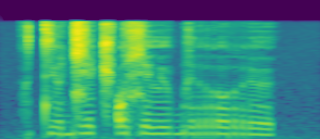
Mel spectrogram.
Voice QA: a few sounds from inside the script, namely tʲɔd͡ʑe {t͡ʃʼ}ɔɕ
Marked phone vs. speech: correct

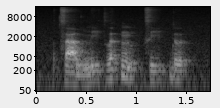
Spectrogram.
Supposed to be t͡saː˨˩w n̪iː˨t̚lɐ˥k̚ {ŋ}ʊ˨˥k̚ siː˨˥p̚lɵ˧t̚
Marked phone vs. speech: correct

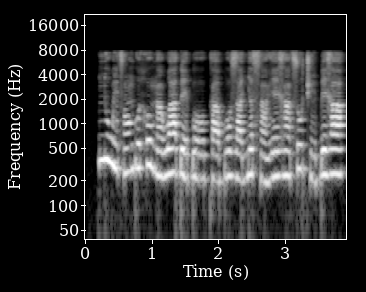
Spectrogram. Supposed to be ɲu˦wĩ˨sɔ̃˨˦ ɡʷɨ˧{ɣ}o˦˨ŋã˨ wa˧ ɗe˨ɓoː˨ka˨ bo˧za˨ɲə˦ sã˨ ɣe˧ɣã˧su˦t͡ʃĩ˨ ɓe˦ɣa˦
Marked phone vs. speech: incorrect: h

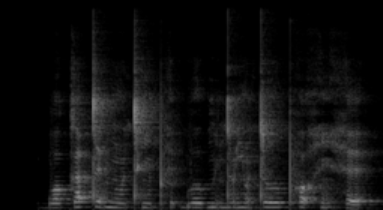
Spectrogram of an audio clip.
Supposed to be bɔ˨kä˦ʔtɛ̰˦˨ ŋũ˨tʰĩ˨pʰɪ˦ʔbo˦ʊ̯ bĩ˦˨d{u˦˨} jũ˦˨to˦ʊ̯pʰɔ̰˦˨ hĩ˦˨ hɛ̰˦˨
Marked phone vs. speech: incorrect: ũ˦˨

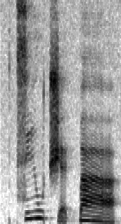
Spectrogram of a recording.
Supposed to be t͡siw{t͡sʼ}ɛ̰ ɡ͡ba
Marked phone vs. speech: incorrect: t͡ʃ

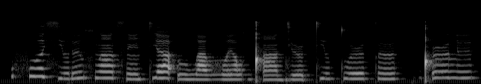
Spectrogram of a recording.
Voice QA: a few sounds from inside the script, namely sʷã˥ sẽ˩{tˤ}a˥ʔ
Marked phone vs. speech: incorrect: tʲ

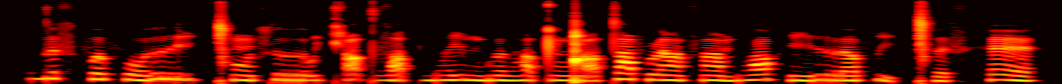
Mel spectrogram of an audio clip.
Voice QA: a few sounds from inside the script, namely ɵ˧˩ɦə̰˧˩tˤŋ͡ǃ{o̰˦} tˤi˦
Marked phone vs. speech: incorrect: o̰˨˩˦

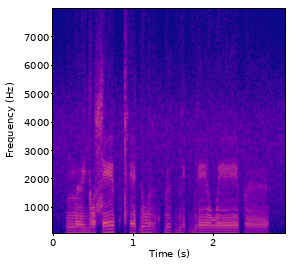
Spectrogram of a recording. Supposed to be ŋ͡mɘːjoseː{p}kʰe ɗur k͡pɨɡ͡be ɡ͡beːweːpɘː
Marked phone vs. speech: correct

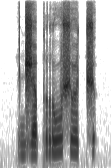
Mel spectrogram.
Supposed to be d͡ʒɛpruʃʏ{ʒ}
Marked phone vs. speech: incorrect: t͡ʃ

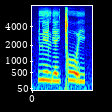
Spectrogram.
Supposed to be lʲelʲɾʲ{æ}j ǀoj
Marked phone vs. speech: correct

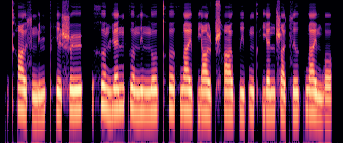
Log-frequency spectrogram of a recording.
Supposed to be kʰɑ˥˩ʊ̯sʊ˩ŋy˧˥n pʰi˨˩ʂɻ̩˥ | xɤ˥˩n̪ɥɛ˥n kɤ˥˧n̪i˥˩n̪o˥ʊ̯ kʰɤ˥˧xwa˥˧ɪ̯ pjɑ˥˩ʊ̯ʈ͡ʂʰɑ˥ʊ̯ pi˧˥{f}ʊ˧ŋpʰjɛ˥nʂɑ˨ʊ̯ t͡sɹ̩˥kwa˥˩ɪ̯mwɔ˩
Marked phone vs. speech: incorrect: p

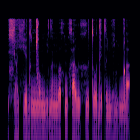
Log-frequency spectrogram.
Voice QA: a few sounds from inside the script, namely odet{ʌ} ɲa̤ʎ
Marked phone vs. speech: correct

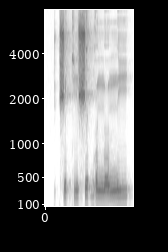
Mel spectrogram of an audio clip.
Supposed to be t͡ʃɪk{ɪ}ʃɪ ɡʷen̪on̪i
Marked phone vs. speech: incorrect: i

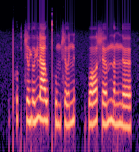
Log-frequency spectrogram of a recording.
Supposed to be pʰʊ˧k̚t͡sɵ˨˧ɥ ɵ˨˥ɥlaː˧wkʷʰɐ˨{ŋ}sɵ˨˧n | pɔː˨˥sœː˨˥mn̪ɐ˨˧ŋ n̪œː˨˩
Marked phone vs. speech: incorrect: m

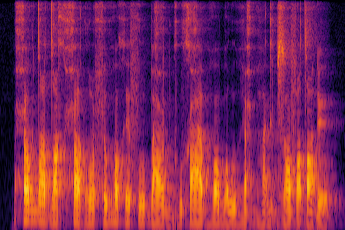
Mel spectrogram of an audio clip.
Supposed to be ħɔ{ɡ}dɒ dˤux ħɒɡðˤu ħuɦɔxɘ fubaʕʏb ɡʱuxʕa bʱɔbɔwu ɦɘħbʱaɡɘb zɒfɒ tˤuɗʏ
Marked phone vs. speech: correct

